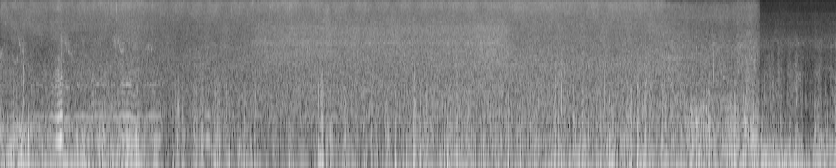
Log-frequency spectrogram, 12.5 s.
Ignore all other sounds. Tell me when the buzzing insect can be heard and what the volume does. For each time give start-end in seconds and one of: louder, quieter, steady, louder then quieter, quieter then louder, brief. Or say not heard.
0.0-7.7 quieter.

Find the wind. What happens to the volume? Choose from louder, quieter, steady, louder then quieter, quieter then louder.
louder.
